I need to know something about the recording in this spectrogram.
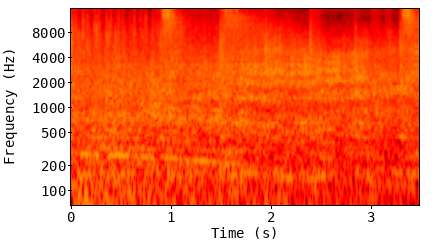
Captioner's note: gunfire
